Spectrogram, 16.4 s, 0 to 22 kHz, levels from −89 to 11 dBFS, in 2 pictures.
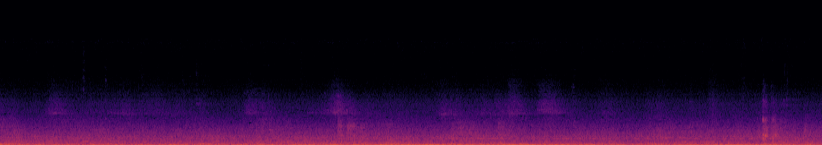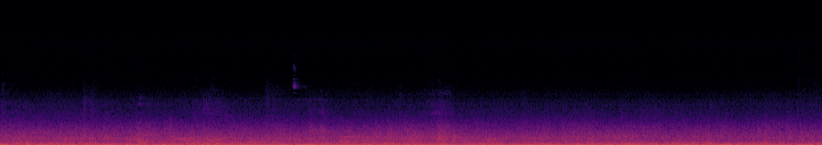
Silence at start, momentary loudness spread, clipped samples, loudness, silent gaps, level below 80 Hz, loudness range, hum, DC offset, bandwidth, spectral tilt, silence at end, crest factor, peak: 0 s; 4 LU; under 0.1%; -37 LUFS; none; -42 dBFS; 3 LU; none; under 0.1%; 8.8 kHz; -7 dB/octave; 0 s; 14 dB; -22 dBFS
